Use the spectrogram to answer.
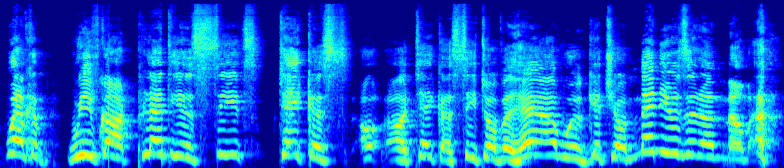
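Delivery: high, loud, bustling welcome; full-on happy host. Acted. Innkeeper seating new guests, loud and happy. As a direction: hurry guests to their seats with big cheer. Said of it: "full-on happy person".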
